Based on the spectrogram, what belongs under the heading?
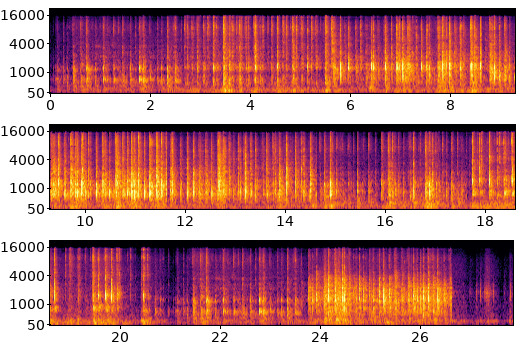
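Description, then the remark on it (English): Steady, rapid typing on a MacBook laptop keyboard, with dense irregular key clicks and a few brief pauses, no voices. “There have been some complaints about how loud these new keyboards are.”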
